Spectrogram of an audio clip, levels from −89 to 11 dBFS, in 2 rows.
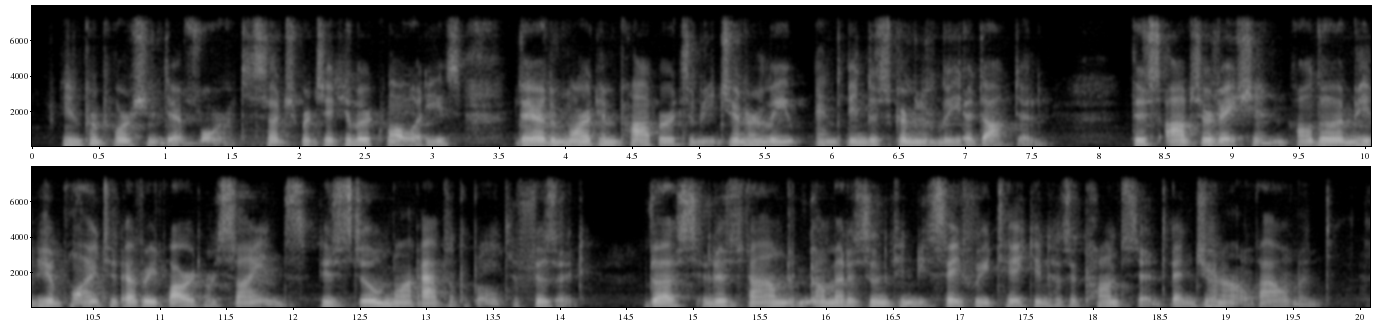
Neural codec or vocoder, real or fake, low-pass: autoencoder, 22.05 kHz, a latent of 192 numbers a frame, VITS, trained on one speaker; fake; 7.2 kHz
